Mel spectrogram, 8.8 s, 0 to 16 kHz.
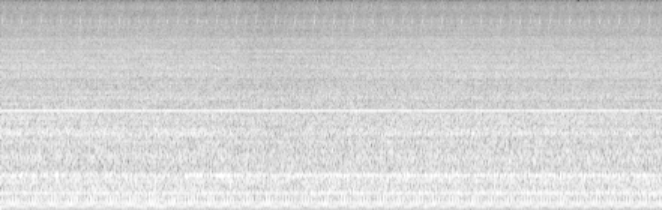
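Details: BMW X3 E83 idling after oil leak repair, mild high-40s day; smooth steady hum, no ticking, misses or hunting, runs good, sounds good. Normal idle.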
